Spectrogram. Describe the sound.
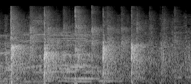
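Scattered applause from a small group on a show, welcoming a guest's companion who is behind the cameras: a handful of sharp, uneven claps over about two seconds, moderately loud, with a faint murmur of voices underneath.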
